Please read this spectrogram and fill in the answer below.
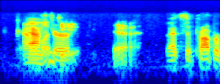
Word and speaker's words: Almonte: Almont. Oh, really? Really close It's actually by. called Almonte. Almonte. Yeah. That's the proper pronunciation.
